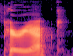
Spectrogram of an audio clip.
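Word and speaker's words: Periapt: is pretty good for next item is the parry apt of vitality yes it's pronounced parry apt in case you didn't know that 350 gold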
